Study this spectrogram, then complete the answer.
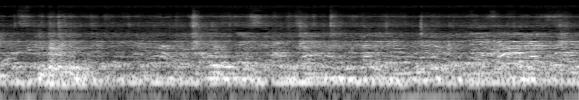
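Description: Men and women chatter in a large room.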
